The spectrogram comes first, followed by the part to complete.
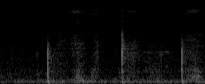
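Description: Chalk writing on a blackboard: faint scratching with three sharp taps as the chalk strikes the board.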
